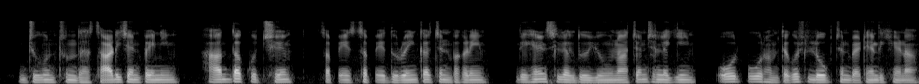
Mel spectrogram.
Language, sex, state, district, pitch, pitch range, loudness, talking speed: Garhwali, male, Uttarakhand, Uttarkashi, 105 Hz, 105-115 Hz, -24 LUFS, 175 wpm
